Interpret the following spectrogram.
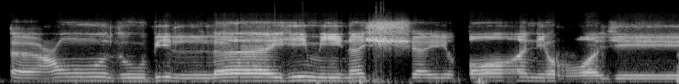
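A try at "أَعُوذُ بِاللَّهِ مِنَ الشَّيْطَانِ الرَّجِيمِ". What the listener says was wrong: Nah, ini sempurna ya.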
